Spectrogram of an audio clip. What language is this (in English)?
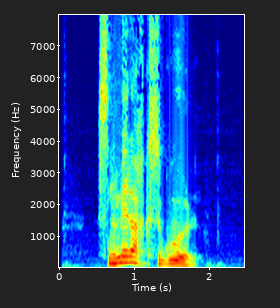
Kabyle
